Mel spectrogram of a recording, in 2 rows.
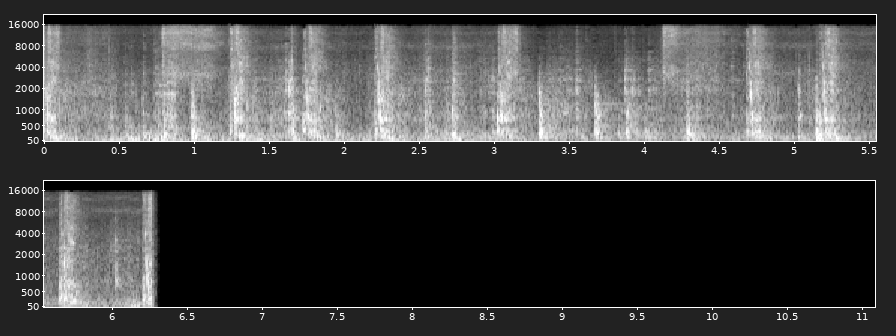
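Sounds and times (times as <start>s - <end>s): nails driven into roof: 0.0s - 6.3s.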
